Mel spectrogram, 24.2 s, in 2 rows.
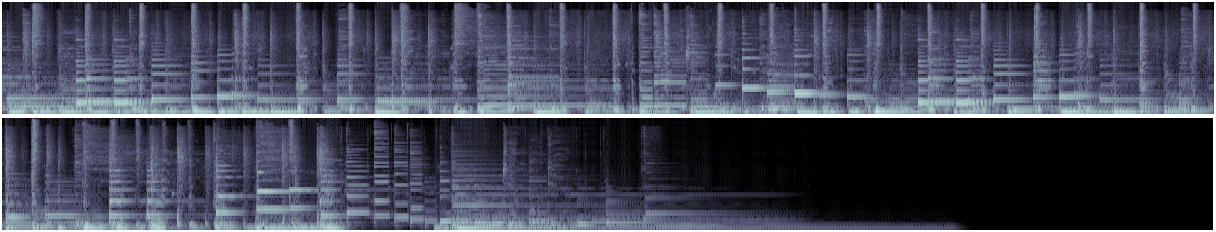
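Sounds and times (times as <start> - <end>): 
happy jazz music: 0.0 - 19.9.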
